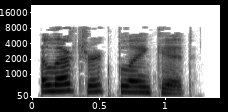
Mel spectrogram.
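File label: "electric blanket", British English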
